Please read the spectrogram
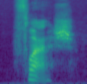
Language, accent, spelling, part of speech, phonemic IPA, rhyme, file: English, General American, flash, verb / noun / adjective, /flæʃ/, -æʃ, En-us-flash.ogg
- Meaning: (verb) 1. To cause to shine briefly or intermittently 2. To blink; to shine or illuminate intermittently 3. To be visible briefly 4. To make visible briefly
